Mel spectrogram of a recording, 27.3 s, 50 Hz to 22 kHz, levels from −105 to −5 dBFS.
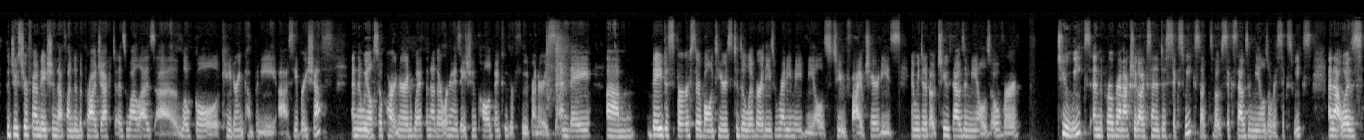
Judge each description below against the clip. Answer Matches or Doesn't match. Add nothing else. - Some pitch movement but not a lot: Doesn't match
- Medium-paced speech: Matches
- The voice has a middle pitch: Matches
